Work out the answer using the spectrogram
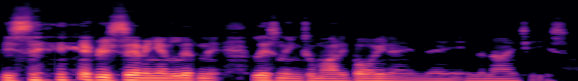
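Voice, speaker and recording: A man's voice: lowish voice, brisk. A man from Denmark, interviewing and searching for words as he asks questions. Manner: hesitant, searching, restarts sentences.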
